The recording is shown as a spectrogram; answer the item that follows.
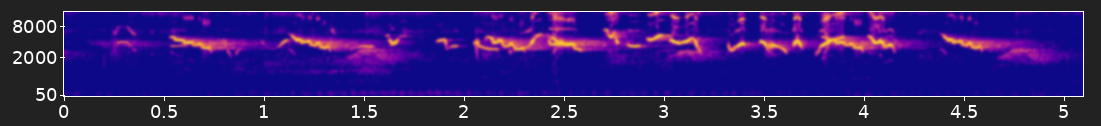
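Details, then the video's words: Lemon-bellied white-eye (kecial kuning, Lombok) giving 'ciak ciak' song that is played to encourage captive birds to sing. A lively, continuous string of high warbled chirps and twitters fills most of the recording, then it ends on a single falling note. "Ciak Ciak Kecial Kuning Joss Ampuh Bikin Kecial Rajin Bunyi"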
